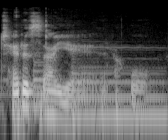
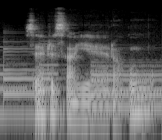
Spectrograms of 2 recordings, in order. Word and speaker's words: Cersaie: 가져보도록 하겠습니다 자 우선 체르사이에라고 읽게 되고 셀 사이에라고 뭐 영어권에선 발음하기도 하는데 매년 9월 마지막 주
